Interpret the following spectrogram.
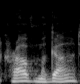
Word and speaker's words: Krav Maga: over the years can you can I get pronunciation right KRA magah you got it right so for those that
